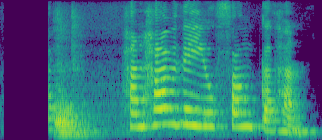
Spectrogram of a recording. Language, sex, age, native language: Icelandic, male, 8, Icelandic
